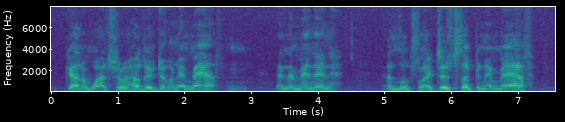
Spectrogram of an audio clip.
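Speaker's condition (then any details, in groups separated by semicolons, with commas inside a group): ALS; progressive terminal illness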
